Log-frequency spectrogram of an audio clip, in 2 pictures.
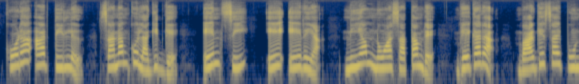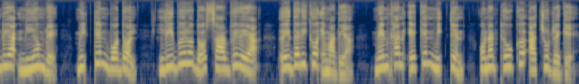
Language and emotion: Santali, neutral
